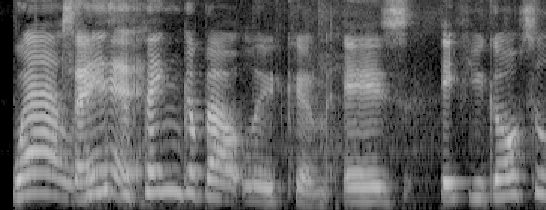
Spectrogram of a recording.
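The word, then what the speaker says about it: lucem: Now, I have a friend who's a retired Latin teacher who says it's got a hard C, it's Luchem.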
